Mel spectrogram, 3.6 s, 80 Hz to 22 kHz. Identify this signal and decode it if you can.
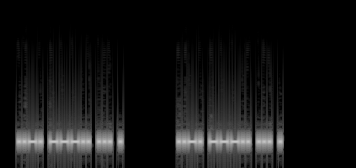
Morse code, heard as a keyed tone, about 46 wpm, 700 Hz. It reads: F8SE F8SE
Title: DXCC-100 Call Signs - 4 Characters - Repeated 2x - 45wpm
